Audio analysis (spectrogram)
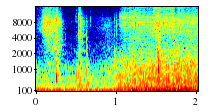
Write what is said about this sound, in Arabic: أوف، نحن كنا عم نظبط المكيف، هلأ لنفتح الشباك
